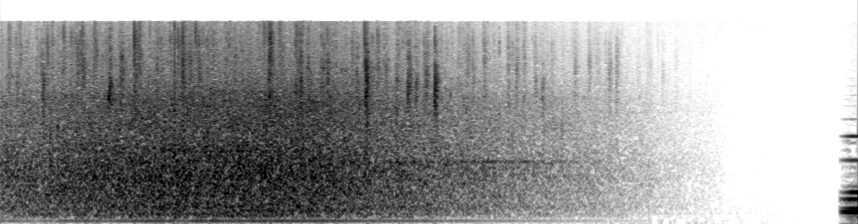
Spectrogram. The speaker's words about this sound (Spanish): Acabó de hablar Jacinto Canek y la lluvia siguió cayendo.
